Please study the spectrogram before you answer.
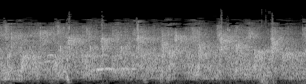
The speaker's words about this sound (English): All right. Applause. No applause. I didn't know.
